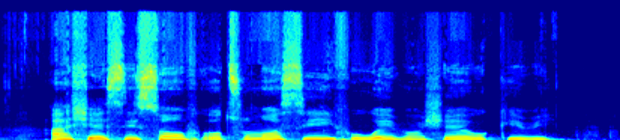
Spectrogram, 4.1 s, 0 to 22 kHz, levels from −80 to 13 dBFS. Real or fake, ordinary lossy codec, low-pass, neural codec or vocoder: real; none; none; none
